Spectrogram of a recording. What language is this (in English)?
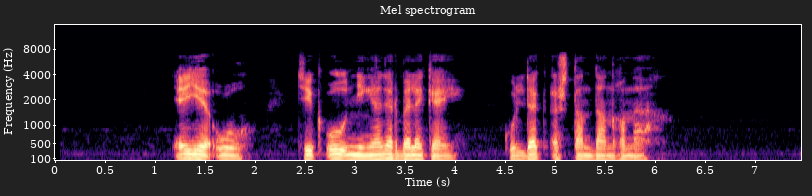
Bashkir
